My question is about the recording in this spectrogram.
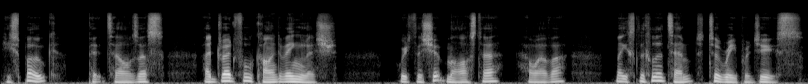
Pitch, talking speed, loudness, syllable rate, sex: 120 Hz, 140 wpm, -19 LUFS, 5.3 syllables/s, male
